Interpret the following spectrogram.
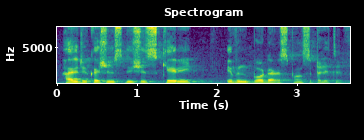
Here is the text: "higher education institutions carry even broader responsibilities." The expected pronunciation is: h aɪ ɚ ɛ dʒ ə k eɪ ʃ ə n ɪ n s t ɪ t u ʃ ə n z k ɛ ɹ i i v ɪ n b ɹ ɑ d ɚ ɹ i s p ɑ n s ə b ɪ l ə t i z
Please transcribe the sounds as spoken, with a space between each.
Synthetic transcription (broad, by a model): h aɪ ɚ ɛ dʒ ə k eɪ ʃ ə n n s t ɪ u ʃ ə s k ɛ ɹ i i v ɪ n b ɑ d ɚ ɹ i s p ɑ n s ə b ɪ l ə t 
